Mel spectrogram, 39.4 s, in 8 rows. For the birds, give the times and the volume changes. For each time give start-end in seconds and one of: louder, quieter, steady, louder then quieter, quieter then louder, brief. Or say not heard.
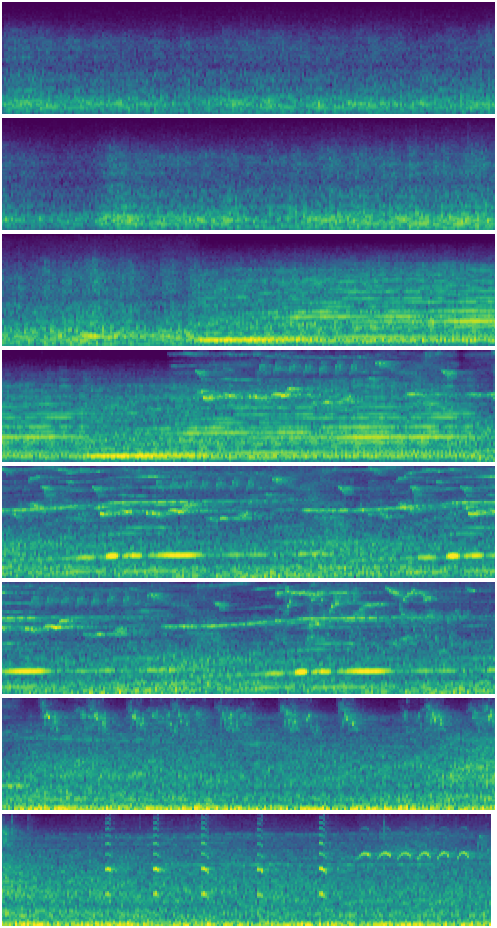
16.4-39.3 steady.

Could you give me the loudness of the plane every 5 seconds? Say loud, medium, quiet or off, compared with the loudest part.
quiet, medium, loud, loud, loud, loud, medium, medium.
